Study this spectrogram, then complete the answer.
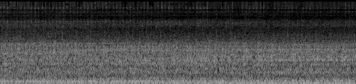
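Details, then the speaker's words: Willys Jeep petrol engine: steady, much quieter idle with only faint light tappet ticking remaining; most earlier noise attributed to the timing chain. "nice quiet idle now much much quieter you can still hear some of that noise so it was some of it is the tappets but I think a lot of it was the timing chain as well"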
